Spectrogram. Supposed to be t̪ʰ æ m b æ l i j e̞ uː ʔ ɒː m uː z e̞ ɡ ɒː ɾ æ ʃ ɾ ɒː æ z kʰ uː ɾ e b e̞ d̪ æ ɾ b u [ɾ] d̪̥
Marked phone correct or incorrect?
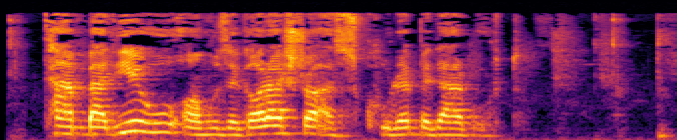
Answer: correct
